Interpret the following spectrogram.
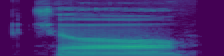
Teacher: first of all the tone is low, and then after it is high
